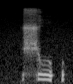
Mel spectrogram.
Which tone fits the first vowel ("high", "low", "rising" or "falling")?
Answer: high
